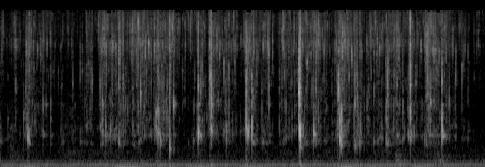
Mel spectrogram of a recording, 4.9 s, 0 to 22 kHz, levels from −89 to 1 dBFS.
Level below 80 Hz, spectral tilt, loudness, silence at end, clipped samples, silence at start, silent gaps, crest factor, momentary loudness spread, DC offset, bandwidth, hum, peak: -62 dBFS; 1.5 dB/octave; -36 LUFS; 0 s; under 0.1%; 0 s; none; 36 dB; 14 LU; under 0.1%; 17 kHz; 60 Hz at -60 dBFS; -4 dBFS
